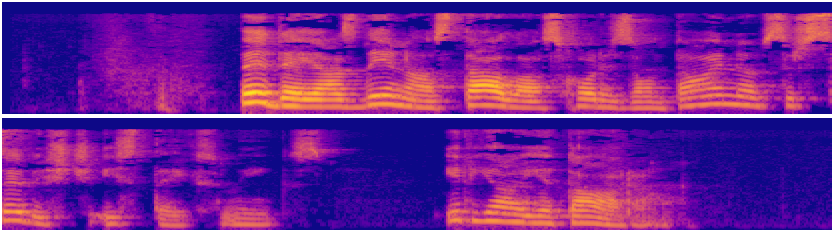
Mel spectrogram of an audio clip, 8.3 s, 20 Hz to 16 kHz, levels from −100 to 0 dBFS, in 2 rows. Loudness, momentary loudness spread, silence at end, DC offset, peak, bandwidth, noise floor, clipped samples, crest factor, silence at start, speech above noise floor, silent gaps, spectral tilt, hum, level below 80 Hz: -21 LUFS; 23 LU; 0.85 s; under 0.1%; 0 dBFS; 11.5 kHz; -77 dBFS; under 0.1%; 24 dB; 0.8 s; 55 dB; none; -3.5 dB/octave; none; -72 dBFS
